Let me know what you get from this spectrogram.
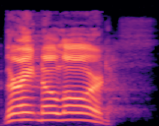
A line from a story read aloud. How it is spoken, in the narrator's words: He'd shout back at her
